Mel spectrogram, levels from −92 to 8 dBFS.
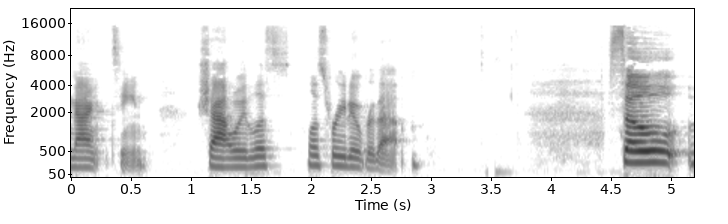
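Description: Nothing stood out on listening to this speech recording.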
